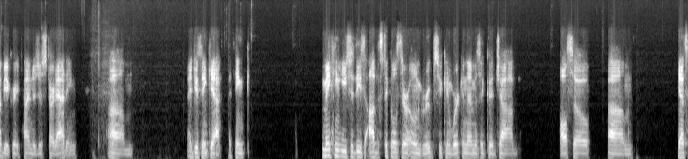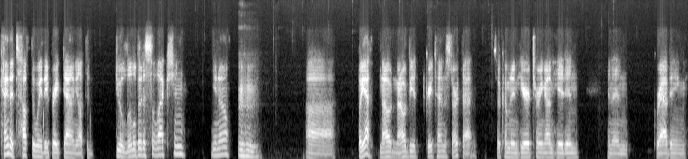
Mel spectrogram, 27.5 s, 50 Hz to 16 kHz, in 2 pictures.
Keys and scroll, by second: 4.9 super+Tab, 12.4 super+=, 12.7 super+=, 12.9 super+=, 17.9 super+Tab, 24.4 shift+g.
